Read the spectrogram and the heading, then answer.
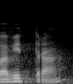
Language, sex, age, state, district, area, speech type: Kannada, male, 30-45, Karnataka, Chikkaballapur, urban, spontaneous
